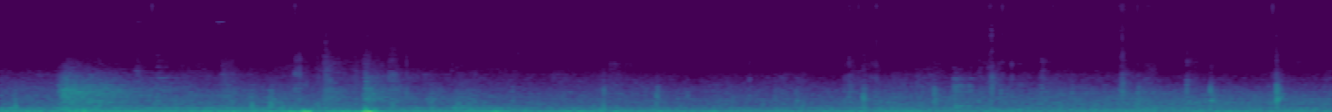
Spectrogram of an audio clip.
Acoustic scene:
residential area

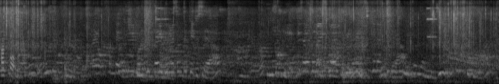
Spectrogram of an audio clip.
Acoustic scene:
crowded indoor space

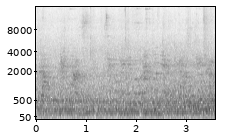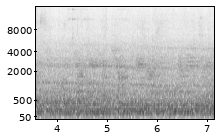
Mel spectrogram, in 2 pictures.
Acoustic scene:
subway station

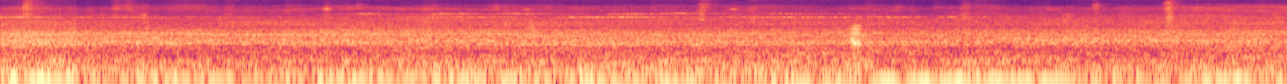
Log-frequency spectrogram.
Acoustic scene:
street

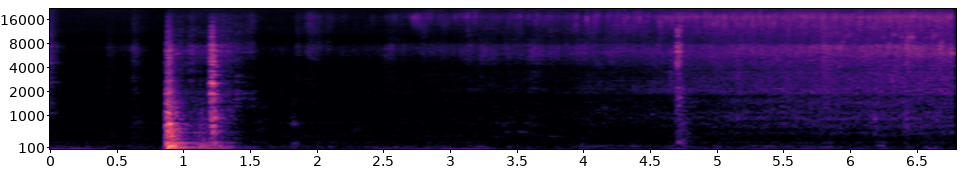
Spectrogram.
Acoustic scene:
kitchen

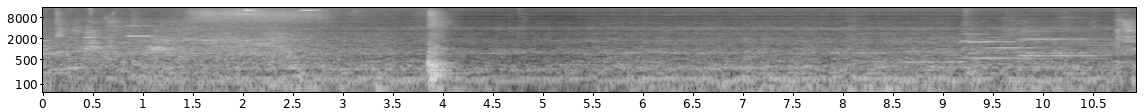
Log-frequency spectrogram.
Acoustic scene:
elevator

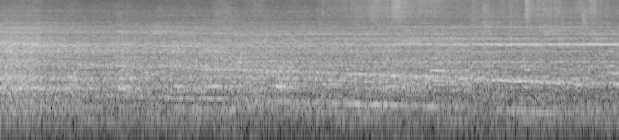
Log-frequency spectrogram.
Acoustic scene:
subway station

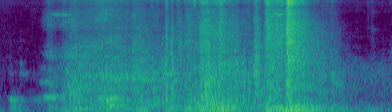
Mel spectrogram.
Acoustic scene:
elevator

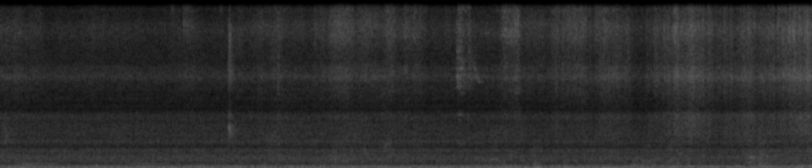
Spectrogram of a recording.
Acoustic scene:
subway train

